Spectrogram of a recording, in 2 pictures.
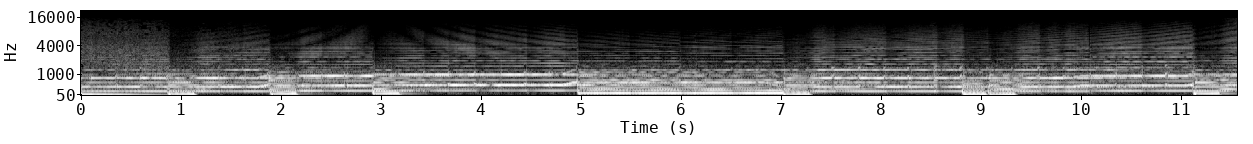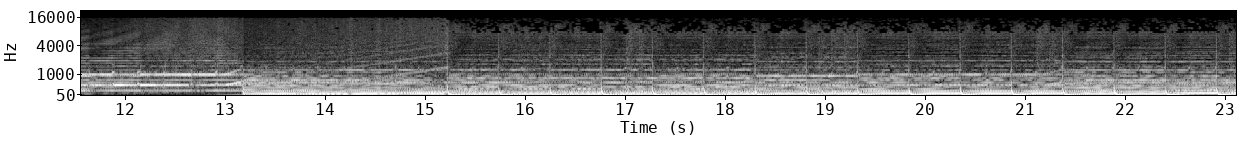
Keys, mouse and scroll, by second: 0.2 alt+space, 0.2 scroll up 1, 0.8 shift+Tab, 2.1 Tab, 2.6 alt+Tab, 2.8 alt+click, 3.0 alt+Tab, 3.1 shift+x, 3.9 shift+Tab, 4.5 Tab, 7.8 alt+Tab, 7.9 alt+click, 8.0 alt+click, 8.4 alt+Tab, 8.8 click, 9.0 alt+Tab, 9.6 alt+Tab, 10.2 shift+Tab, 10.5 shift+d, 11.1 alt+click, 11.6 Tab, 12.3 click, 13.4 click, 14.2 Tab, 14.9 shift+Tab, 16.6 alt+w, 17.4 alt+Tab, 18.7 Tab, 18.9 click, 19.4 Tab, 19.6 alt+click, 19.7 scroll up 1, 21.5 alt+scroll down 1, 22.3 scroll down 1.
